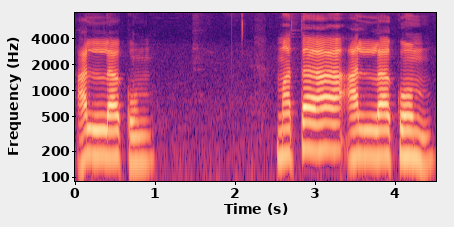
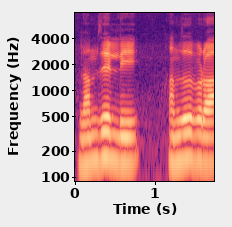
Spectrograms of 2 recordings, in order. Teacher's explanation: তানবিনের পরে আসছে লাম তাসদিদ ধরে গুন্না ছাড়া মিলিয়ে পড়তে হবে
